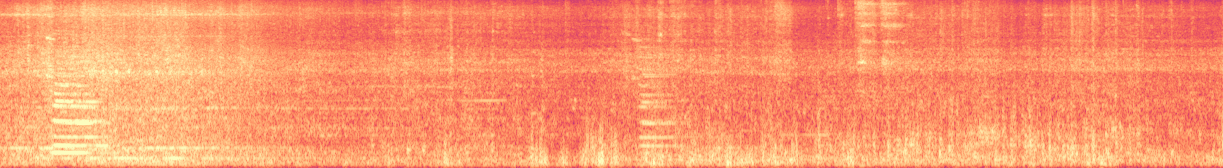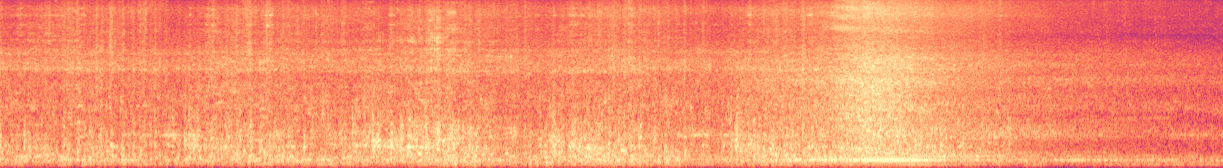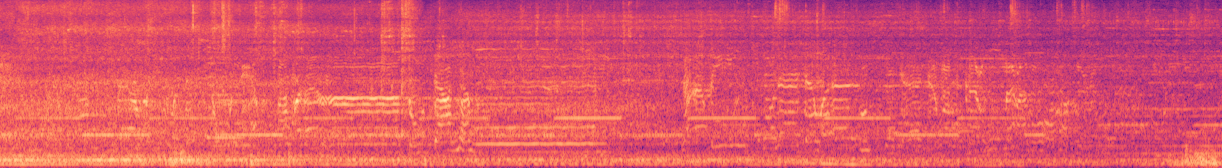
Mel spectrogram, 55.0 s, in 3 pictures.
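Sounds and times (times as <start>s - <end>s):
passenger coaches rolling on rails: 0.0s - 55.0s
locomotive horn: 0.7s - 3.4s, 9.5s - 10.5s, 43.7s - 46.1s.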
